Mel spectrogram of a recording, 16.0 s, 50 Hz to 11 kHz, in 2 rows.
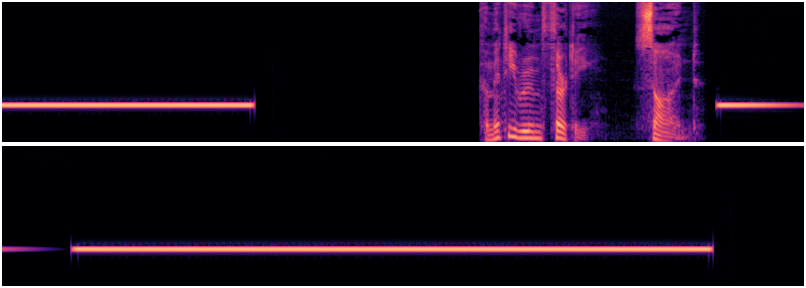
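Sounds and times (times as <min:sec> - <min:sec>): steady electronic test tone: 0:07.2 - 0:08.2, 0:08.8 - 0:15.2.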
